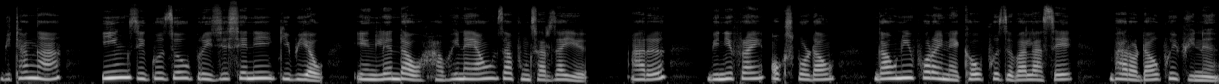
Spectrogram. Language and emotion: Bodo, neutral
